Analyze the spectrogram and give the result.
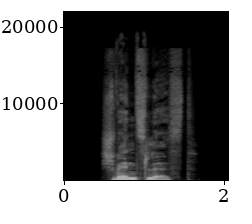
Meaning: second-person singular subjunctive I of schwänzeln
- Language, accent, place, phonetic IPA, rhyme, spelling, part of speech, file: German, Germany, Berlin, [ˈʃvɛnt͡sləst], -ɛnt͡sləst, schwänzlest, verb, De-schwänzlest.ogg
